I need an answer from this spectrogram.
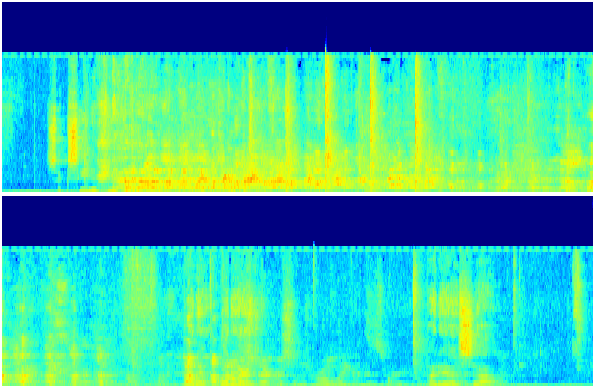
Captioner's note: laughter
